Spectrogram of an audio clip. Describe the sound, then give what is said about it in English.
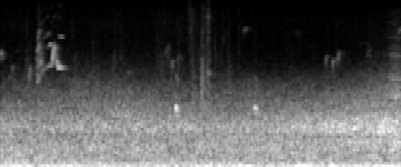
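Goldfinches chatter to each other in a garden in a few faint, scattered twittering chirps, mostly buried under a steady outdoor rush of background noise. “Listen to those wee goldfinches chatter to each other.”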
